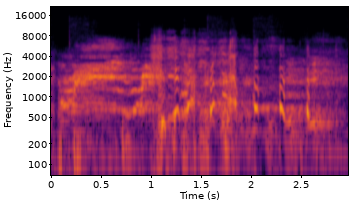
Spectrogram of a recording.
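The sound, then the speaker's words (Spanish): A human voice imitates a cat, letting out a string of whiny, drawn-out meows and yowls in quick succession, fairly loud, with a giggly edge. “No que se escuchaba como maullidos de gata ahí en su departamento.”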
